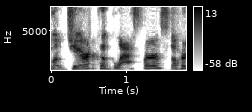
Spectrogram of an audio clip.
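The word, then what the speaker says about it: Jerica: by the name of jericho glasper so her name is it's like erica with a j it's j-e-r-i-c-a and her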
